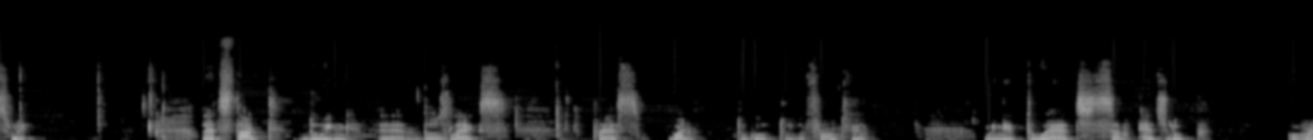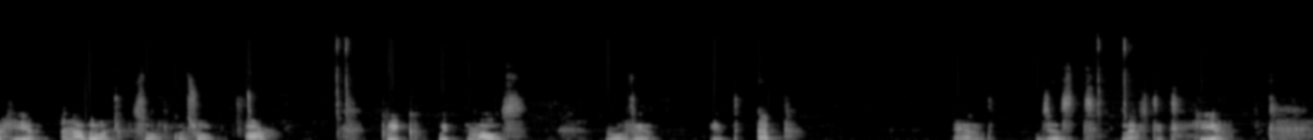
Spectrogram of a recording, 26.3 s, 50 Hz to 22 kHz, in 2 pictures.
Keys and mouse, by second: 0.8-3.3 middle drag, 5.1 KP_1, 7.3-10.2 middle drag, 15.0 ctrl+r.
